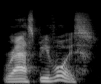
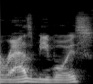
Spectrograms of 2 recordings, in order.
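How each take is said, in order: First: Said in the usual way. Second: Raspy pronounced "razby", with a buzzed Z. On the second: Shown as a demonstration. Co-host testing the rule, raspy said wrongly as "razby". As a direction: turn the S of raspy into a Z. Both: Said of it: "you say it like a Z".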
